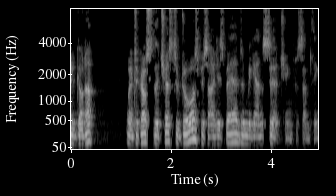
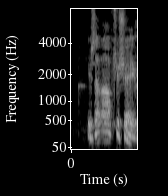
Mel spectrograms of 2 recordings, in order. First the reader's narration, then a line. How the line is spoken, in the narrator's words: said Hermione in a slightly choked voice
